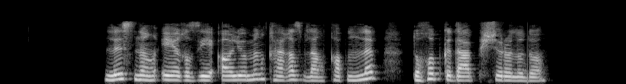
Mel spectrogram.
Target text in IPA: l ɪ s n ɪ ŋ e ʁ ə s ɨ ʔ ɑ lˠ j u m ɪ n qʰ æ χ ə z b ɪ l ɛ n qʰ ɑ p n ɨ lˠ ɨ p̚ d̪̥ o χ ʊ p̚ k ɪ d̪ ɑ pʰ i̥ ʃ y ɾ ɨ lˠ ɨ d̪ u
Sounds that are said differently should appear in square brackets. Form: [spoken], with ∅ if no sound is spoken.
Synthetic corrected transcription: l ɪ s n ɪ ŋ e ʁ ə [z] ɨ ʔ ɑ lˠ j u m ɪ n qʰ æ [ʁ] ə z b ɪ l ɛ n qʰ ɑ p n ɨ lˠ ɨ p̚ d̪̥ o χ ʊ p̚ k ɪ d̪ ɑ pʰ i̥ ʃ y ɾ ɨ lˠ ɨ d̪ u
